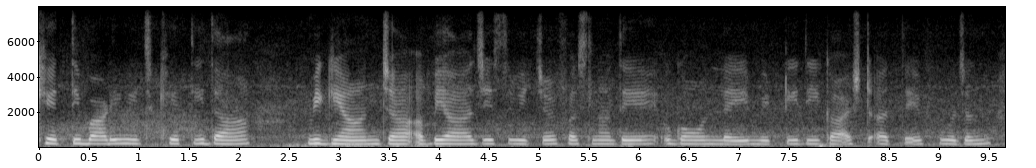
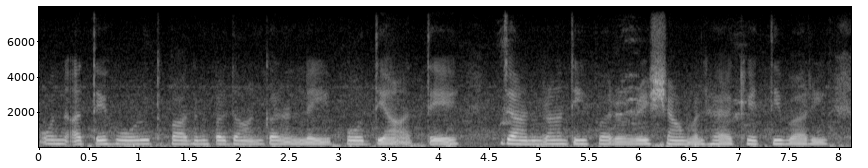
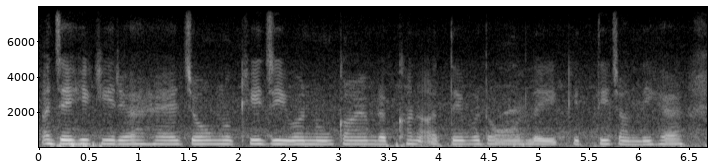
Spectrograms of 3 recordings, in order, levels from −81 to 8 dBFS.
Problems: none marked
